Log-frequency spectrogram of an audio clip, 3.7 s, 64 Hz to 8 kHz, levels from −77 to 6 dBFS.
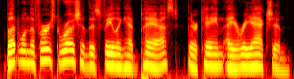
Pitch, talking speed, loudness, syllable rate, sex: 150 Hz, 230 wpm, -16 LUFS, 5.3 syllables/s, male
